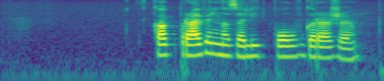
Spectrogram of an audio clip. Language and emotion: Russian, neutral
